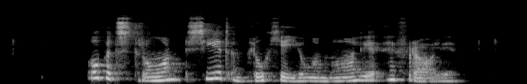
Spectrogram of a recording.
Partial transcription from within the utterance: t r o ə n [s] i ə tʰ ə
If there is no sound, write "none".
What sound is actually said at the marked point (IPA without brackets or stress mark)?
s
